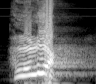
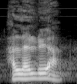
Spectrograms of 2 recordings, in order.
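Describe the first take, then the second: First: "할렐루야"를 아주 크고 높게 외친다; 온 회중이 따라 외치도록 터뜨려라. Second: Said in the usual way. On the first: Real, not acted. Rousing call to congregation. (설교자가 회중 앞에서 크게 외치는 할렐루야)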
